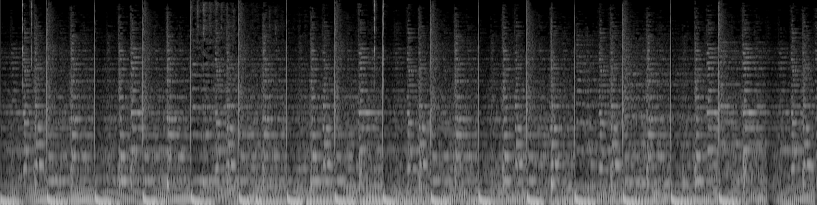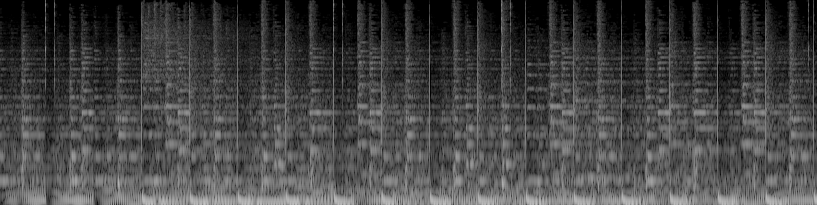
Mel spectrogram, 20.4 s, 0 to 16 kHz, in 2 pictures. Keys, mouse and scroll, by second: 4.7-8.7 drag, 10.8-12.4 ctrl+drag, 14.4 ctrl+click, 15.2 ctrl+click, 16.5 click, 17.6-18.9 alt+scroll down 3, 19.2 alt+scroll up 1, 20.3-20.4 alt+drag.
